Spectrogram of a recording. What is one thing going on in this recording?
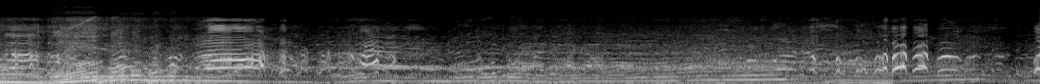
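A car engine revs loudly and roars.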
